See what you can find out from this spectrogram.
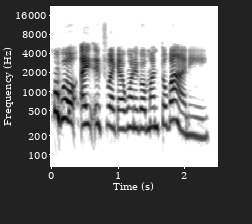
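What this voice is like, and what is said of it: Put-on Italian accent. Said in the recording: “Italian accent.”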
